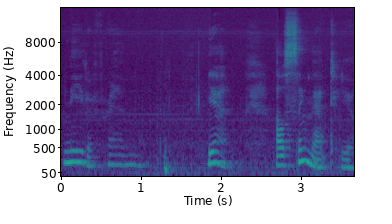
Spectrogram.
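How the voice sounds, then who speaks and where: Older woman with a low, mellow, slow voice. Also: animated, slight background noise, poor audio. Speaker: singing teacher, guest. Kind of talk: casual explanatory chat. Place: small TV studio, indoors.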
